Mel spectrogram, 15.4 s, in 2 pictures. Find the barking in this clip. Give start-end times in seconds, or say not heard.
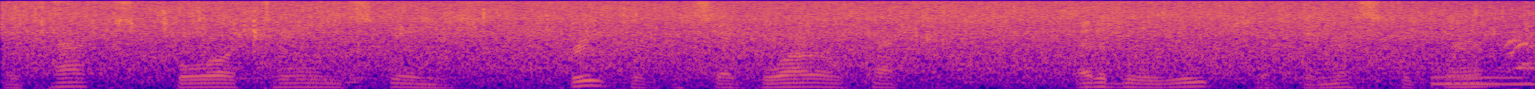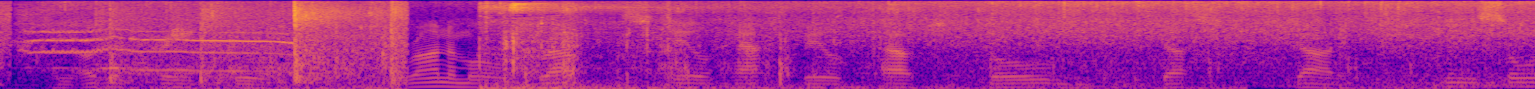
not heard.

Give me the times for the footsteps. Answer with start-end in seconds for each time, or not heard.
8.1-14.8.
